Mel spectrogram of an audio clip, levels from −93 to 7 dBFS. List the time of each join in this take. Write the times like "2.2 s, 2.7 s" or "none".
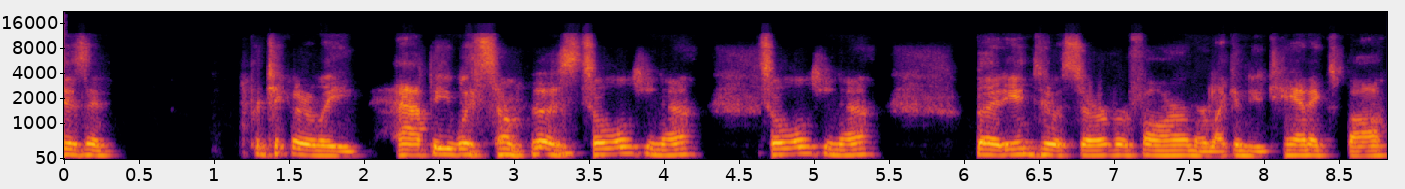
4.6 s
